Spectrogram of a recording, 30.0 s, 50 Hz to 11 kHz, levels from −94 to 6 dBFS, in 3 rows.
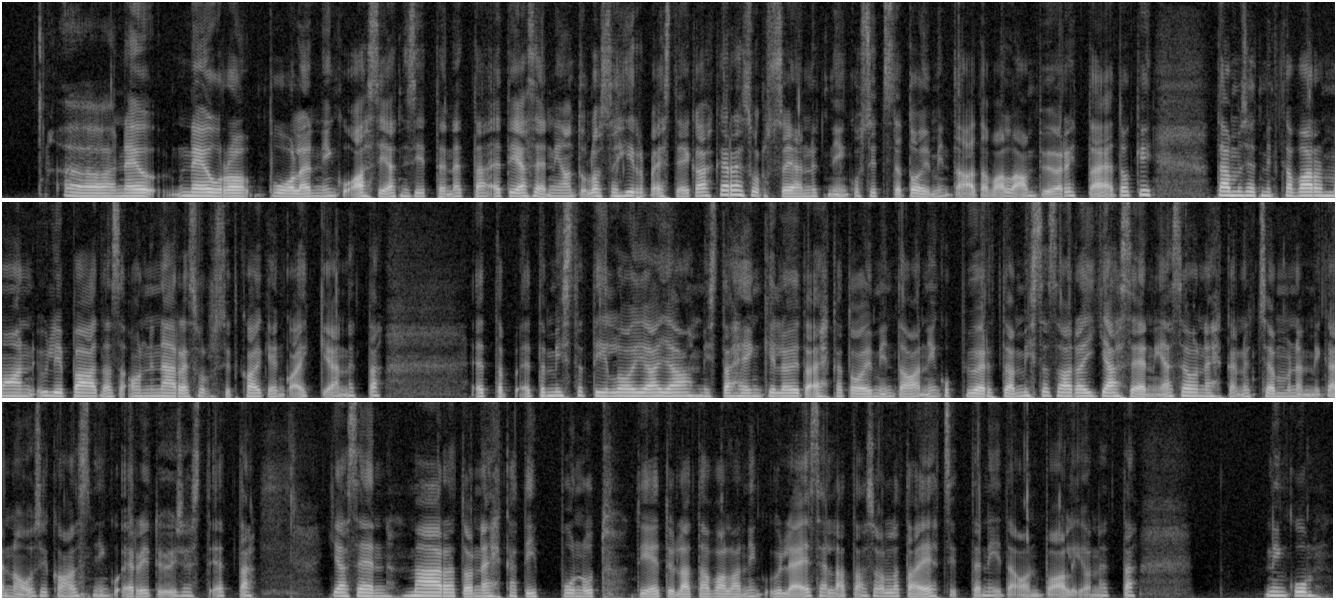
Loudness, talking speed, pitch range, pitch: -24 LUFS, 160 wpm, 170-195 Hz, 185 Hz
